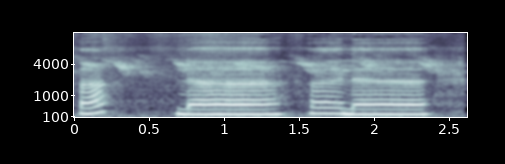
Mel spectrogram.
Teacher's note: صرف الف مدہ کو ایک الف کے برابر لمبا کریں گے۔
